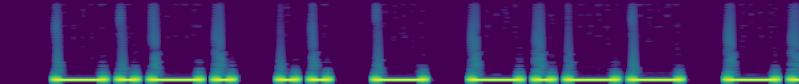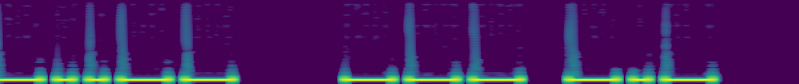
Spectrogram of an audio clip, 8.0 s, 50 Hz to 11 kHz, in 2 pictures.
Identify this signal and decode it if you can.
Morse code, heard as a keyed tone, about 15 wpm, 700 Hz. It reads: CITY, OK
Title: Practice QSO - Exchange 1 - Beginning - 15wpm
